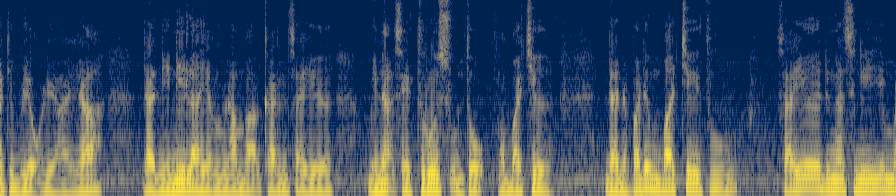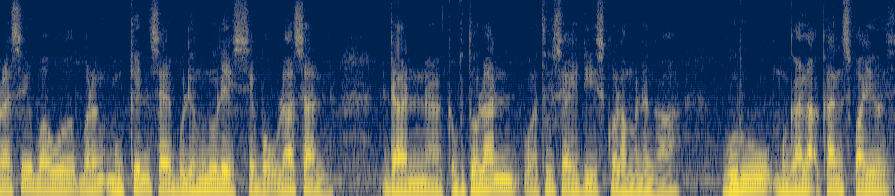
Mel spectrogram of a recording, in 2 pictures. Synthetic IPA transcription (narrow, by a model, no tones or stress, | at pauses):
dibəlɛɦolɛɦajah | daninĩlahjaŋmənãmbaʔkansajə | minaʔsajət̪əɾʊsunt̪ʊk̚məmbat͡ʃə | dandapadəməmbat͡ʃət̪u | sajədəŋansəniɾiɲaməɾasəbaɦwəbaɾaŋmuŋkɪnsajabolɛhmənulɪsːajəbaʔulasan | dankəbət̪ulanwak̚t̪usajadisə̥kolahmənəŋah | ɡuɾuməŋɡalaʔkansu̥pajə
